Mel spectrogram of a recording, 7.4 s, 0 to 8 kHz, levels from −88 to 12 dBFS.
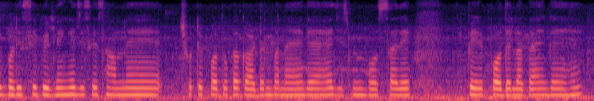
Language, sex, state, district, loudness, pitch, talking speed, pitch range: Hindi, female, Chhattisgarh, Bilaspur, -18 LUFS, 195 Hz, 175 wpm, 190-200 Hz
